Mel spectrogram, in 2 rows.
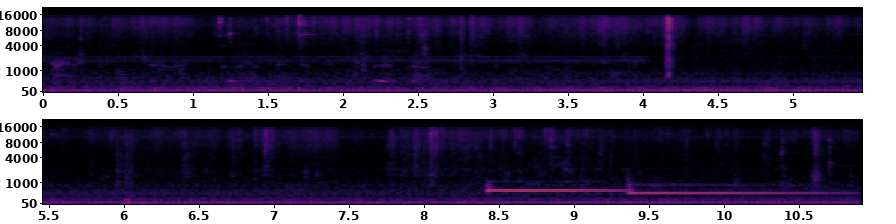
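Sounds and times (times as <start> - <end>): train carriage hum and rumble: 0.0 - 10.9
chime note: 8.5 - 10.9.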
